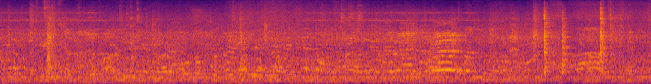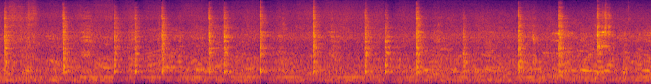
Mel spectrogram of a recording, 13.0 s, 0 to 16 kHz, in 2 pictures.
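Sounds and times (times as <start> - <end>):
metal spatula clanking on griddle: 5.4 - 12.8.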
